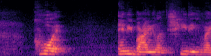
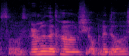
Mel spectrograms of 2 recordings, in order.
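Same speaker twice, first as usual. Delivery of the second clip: ordinary talk, nothing marked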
